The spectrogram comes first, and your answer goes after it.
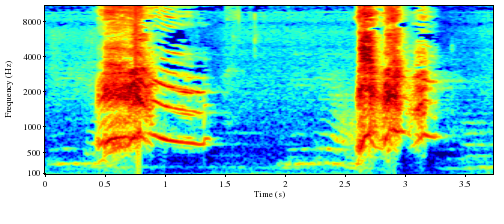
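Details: A pet Shiba Inu indoors makes a low groan that rises into a loud bark with a drawn-out, falling whine. After a short pause comes a second, doubled bark.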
